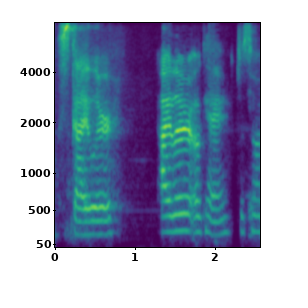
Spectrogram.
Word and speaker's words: Schuyler: it's for Brooke so your last name is pronounced Schuler no Skylar Ayler okay just so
